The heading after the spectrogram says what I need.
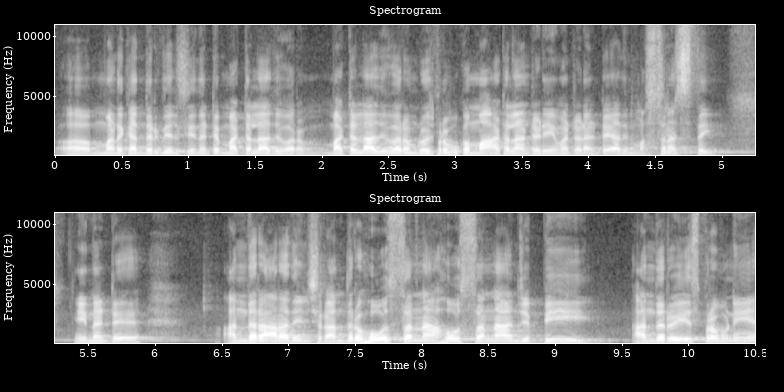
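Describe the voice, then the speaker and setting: A man preaching a church sermon in a Telangana Telugu accent, with shouted hallelujahs and rhetorical questions. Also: mid-range voice. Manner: soft murmured prayer at the start. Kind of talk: church sermon with opening prayer.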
